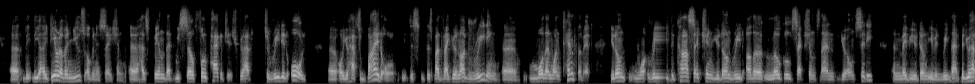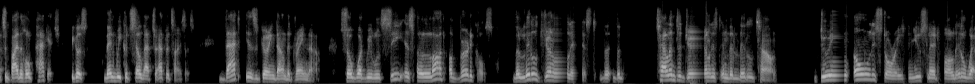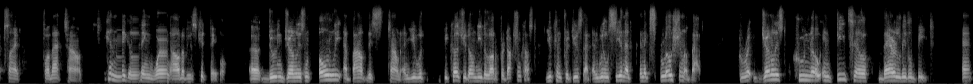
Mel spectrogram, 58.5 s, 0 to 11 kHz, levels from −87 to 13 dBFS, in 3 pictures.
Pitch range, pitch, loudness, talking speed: 130-180 Hz, 145 Hz, -28 LUFS, 180 wpm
